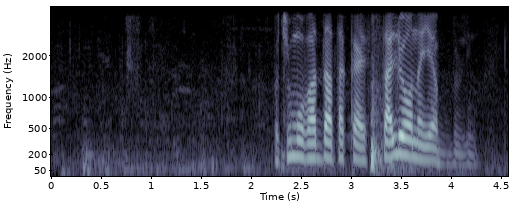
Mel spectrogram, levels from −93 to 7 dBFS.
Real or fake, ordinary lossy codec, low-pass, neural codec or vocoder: fake; none; 3.6 kHz; vocoder, 22.05 kHz, 80 mel bands, Vocos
